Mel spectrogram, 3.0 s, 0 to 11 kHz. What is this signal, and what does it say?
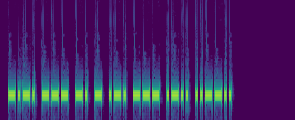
Morse code, heard as a keyed tone, about 51 wpm, 700 Hz. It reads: CONTROL?
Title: Sentences from Top 1000 Words - Review Part 5 - 50wpm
